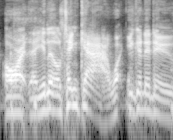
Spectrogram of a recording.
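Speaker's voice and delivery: lightly put-on Cockney Cenobite. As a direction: play a cheeky Cockney demon. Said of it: "slightly Cockney working class Cenobites".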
